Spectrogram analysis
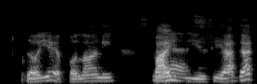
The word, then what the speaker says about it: Falani: i wanted to say my own name is pronounced fulani and i fake feiloni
